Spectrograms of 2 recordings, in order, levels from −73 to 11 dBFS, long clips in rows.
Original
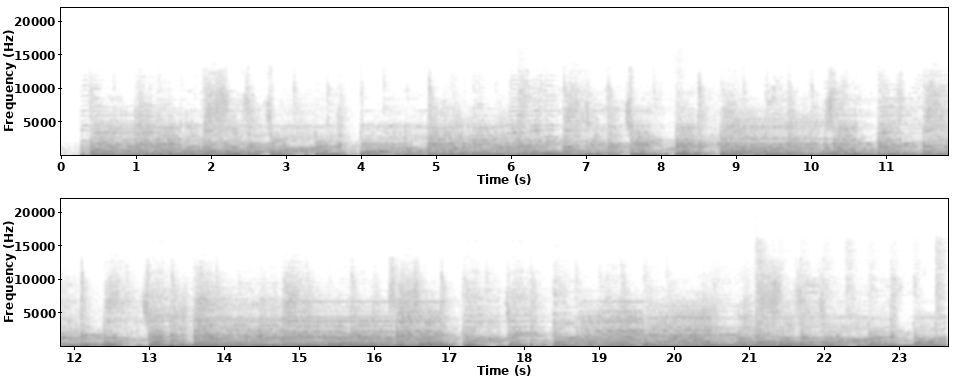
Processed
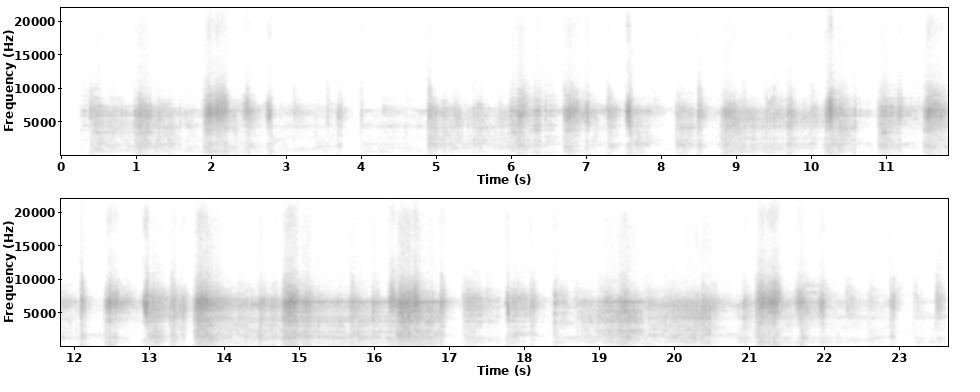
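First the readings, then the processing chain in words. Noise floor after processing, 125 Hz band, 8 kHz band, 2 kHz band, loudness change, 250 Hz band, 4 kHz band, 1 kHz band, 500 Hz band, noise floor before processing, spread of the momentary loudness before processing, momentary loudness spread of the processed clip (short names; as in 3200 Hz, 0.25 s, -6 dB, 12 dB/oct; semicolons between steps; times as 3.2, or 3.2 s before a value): -56 dBFS, -36.0 dB, +5.5 dB, -13.5 dB, -7.5 dB, -31.0 dB, -3.0 dB, -19.0 dB, -24.5 dB, -40 dBFS, 4 LU, 12 LU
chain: band-pass 6500 Hz, Q 3; added harmonics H 3 -26 dB, 4 -28 dB, 7 -22 dB, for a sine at -32 dBFS; gain +12.5 dB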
